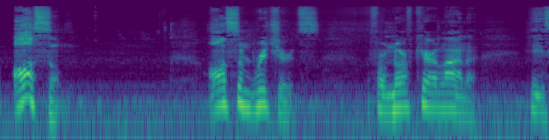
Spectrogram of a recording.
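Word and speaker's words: Asim: uh well it's spelled a Sim but it's pronounced awesome Richards from North Carolina he's six four three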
